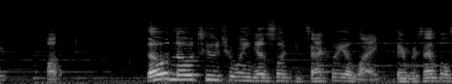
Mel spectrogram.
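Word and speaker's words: Chwinga: By the way, it's pronounced Chawinga.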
